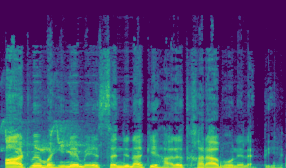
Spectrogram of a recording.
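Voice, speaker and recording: A man's voice: on the low side, sing-song, moderate pace, breathy edge, no echo. A man narrating a scripted cartoon moral story as its storyteller.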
